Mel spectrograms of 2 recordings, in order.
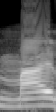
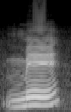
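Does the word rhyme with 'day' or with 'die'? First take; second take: die; day. First: The vowel is a diphthong like 'die'. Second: The vowel is a plain 'ay' sound. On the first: The speaker calls it wrong. "हम गलती कर देंगे" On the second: The speaker calls it right. "ये हुआ इसका शुद्ध उच्चारण"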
